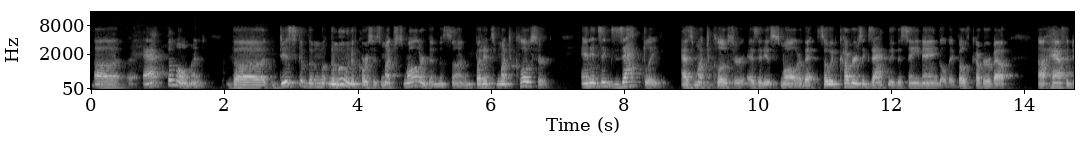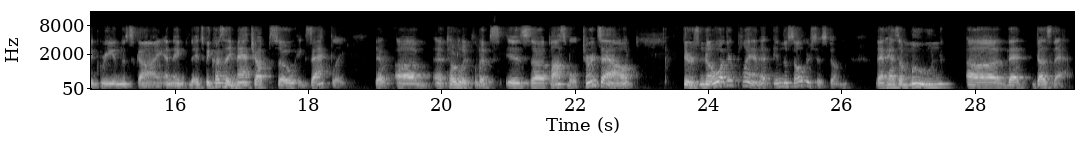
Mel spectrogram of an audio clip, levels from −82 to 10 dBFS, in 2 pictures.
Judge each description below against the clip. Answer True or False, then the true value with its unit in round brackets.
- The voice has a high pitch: False (135 Hz)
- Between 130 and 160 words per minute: False (175 wpm)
